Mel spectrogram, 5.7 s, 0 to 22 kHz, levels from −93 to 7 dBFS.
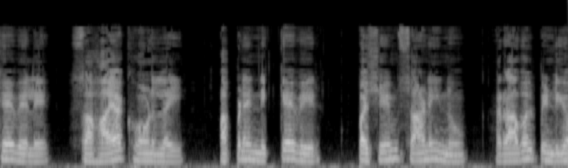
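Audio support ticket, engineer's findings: Dull, smeared speech throughout the clip; nothing above 12 kHz; fizzy, warbling texture on sibilants. Likely AAC compression (AAC-LC), damage plainly audible, consistent with a low bitrate near 32 kbps. Encoder drops high bands and coarsely quantises the rest. Differs from a plain low-pass filter: the band-limited audio also warbles and fizzes on sibilants instead of just sounding muffled.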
